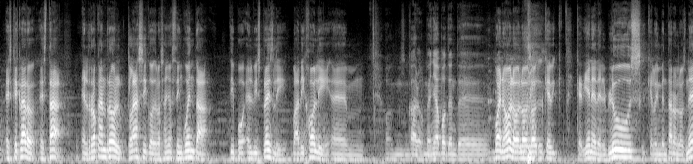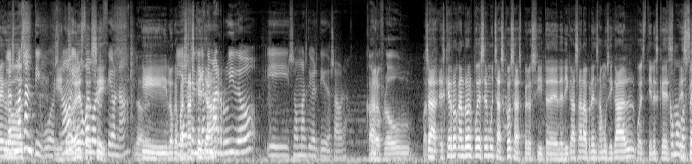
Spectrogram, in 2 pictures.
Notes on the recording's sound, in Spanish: Desde el Primavera Weekender y sin videollamada. Pillan un Alsa hasta Benidorm para grabar el episodio en vivo desde Primavera Weekender, el festival medieval de Primavera Sound desde el resort temático Magic Robin Hood. Además, cameos de compis de Radio Primavera Sound involuntarios.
